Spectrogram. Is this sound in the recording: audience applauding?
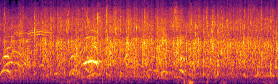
yes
